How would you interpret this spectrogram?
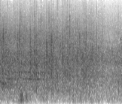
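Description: An audience claps steadily, a dense wash of many hands applauding at once, consistently loud throughout with no voices rising above it.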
